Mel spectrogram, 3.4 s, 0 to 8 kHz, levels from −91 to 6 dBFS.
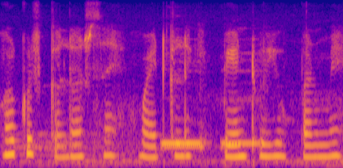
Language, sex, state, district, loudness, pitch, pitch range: Hindi, female, Chhattisgarh, Raipur, -20 LUFS, 225 Hz, 215-225 Hz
